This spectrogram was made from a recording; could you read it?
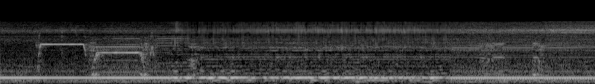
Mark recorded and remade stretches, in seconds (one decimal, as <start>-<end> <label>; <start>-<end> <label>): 0.0-1.7 recorded; 1.7-4.5 remade; 4.5-6.0 recorded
